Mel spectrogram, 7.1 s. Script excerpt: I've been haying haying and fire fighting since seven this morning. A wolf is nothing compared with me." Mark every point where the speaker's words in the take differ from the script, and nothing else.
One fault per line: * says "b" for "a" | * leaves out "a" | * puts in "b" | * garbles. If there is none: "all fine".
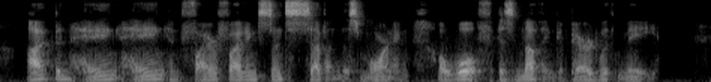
all fine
